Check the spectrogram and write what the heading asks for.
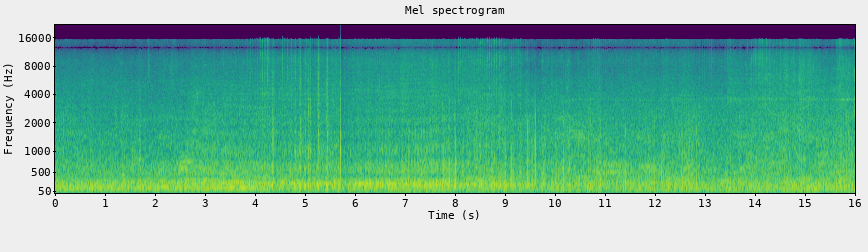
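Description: Antique board-track racing motorcycle engine running on the track, louder for a few seconds in the middle as it passes.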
